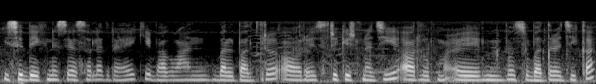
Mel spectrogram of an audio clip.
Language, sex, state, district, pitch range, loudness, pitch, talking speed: Hindi, female, Chhattisgarh, Raipur, 200-220 Hz, -17 LUFS, 205 Hz, 190 wpm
